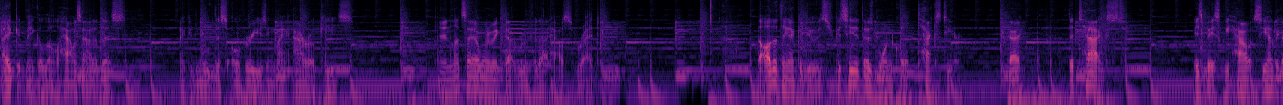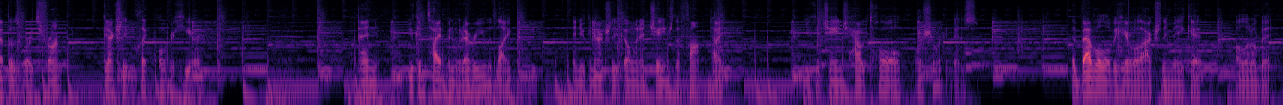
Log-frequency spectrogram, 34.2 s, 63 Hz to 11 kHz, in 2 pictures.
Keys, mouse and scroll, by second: 0.3 click, 2.0 Right, 2.2 Right, 2.5 Left, 3.7 Right, 4.2 Left, 4.7 Right, 5.8 click, 6.7 click, 7.1 click, 7.5-9.0 right drag, 13.2-15.2 drag, 18.2 click, 21.2 t, 21.5 s, 23.9 click, 25.3 click, 27.4-31.3 drag, 32.0-34.2 drag.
